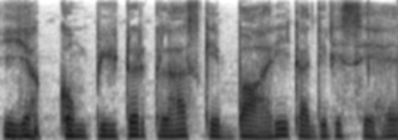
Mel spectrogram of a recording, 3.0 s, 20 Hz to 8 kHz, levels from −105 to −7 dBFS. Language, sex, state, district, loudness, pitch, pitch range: Hindi, male, Jharkhand, Garhwa, -20 LUFS, 120 Hz, 115-125 Hz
